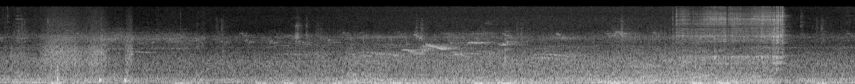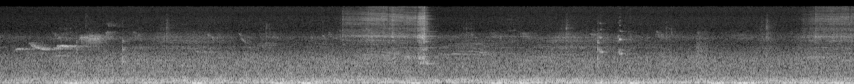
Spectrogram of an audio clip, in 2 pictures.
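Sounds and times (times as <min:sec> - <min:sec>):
scratchy rubbing noise: 0:00.0 - 0:02.2, 0:02.8 - 0:08.5, 0:11.9 - 0:17.0
steady low rumble: 0:00.0 - 0:17.0
bird chirping: 0:01.2 - 0:17.0.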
